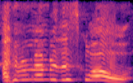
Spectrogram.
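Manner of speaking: high, loud laughing recall; squealing with laughter. Real, not acted. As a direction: laugh the words out. Laughing recall of a shared quote.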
